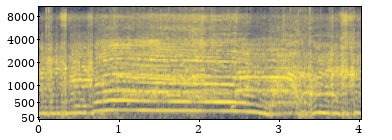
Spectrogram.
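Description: A man's raised voice calling out, holding one long drawn-out note for about two seconds before it drops away.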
